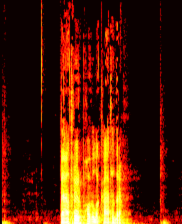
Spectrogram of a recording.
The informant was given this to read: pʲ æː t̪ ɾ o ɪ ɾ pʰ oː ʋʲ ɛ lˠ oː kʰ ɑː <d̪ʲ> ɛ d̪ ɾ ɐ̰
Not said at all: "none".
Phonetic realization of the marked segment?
t̪ʲ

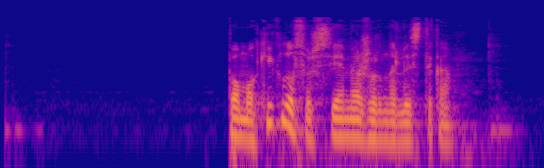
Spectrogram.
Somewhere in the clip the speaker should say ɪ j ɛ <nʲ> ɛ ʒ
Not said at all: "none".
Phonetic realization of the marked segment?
mʲ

